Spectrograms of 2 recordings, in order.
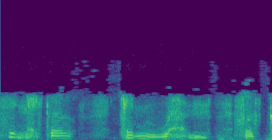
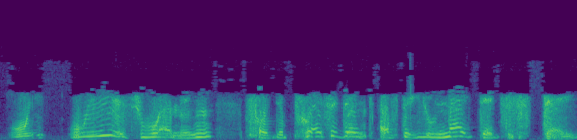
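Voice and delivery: high creature voice, half coughed out; 6 semitones higher than usual. Answering a host who asks who is on the line; Smeedle voice, cough-like. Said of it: "Are you talking or coughing?".

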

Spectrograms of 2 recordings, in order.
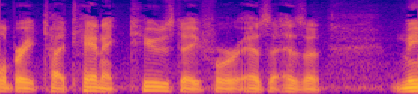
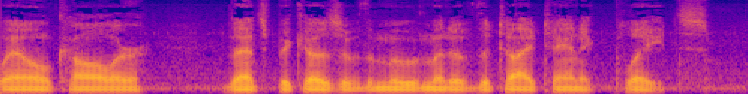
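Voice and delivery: low, flat, deadpan monotone; 4 semitones lower than usual. Retelling his reply to a caller, in a magnificent monotone. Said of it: "in that magnificent monotone".

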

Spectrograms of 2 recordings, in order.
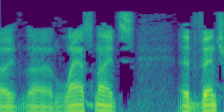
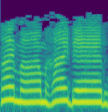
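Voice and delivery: put-on very high, loud, sweet little kid voice; 8 dB louder than usual. Describing the kids coming home from school, greeting the parents; sweet little voice. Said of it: "second sweet little voice".

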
